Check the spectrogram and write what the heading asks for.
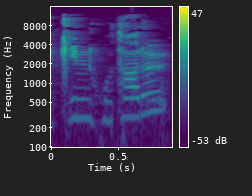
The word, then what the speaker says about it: Gin Hotaru: The names are Gin Hotaru. It's said in Japanese pronunciation, so the vowels are a bit different.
